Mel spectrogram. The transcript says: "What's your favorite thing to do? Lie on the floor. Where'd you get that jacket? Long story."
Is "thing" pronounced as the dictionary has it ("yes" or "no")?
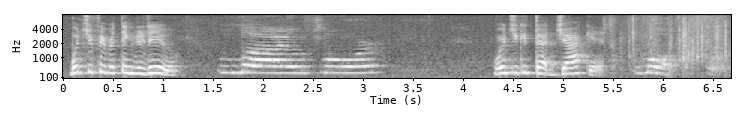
yes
